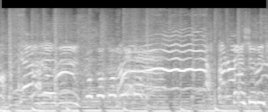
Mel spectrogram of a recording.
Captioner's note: cheering; screaming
